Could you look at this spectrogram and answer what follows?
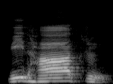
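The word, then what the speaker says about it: বিধাত্রি: বিধ্বংসী বিধাত্রী বারদে নমহ বিধাত্রী বিধাত ধা এর পরে ত এর মত একটা আঘাত চলে আসে কিন্তু এখানে আঘাত হবে না বিধাত্রু বারদে বিধাতৃধাতৃ রু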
